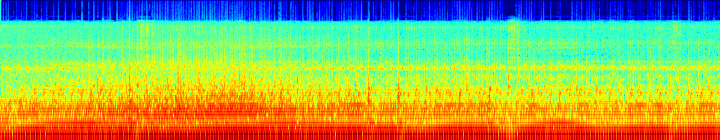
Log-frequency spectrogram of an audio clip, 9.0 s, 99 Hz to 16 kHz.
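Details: SRT4 petrol engine with a weird misfire and idle issues: a deep idle that lopes and stumbles unevenly, with occasional dropped beats.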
